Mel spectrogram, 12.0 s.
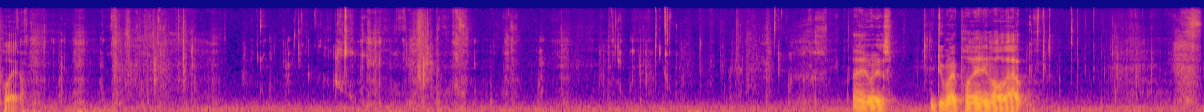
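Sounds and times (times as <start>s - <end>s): potato chip crunching: 0.0s - 8.3s
soft chewing: 0.0s - 9.4s, 10.2s - 12.0s.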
